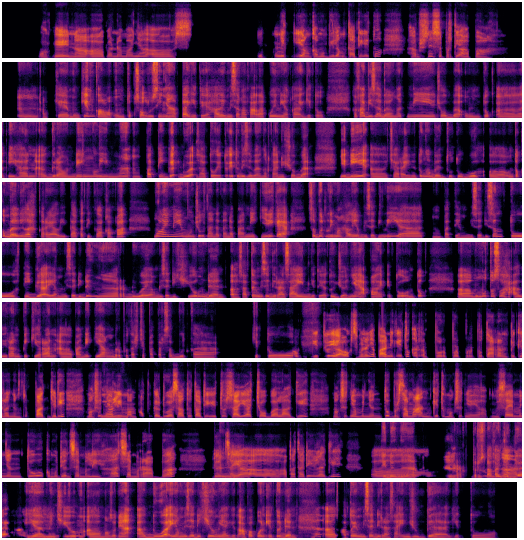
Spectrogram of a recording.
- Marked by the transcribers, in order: in English: "grounding"; sniff; throat clearing
- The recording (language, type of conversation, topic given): Indonesian, advice, Bagaimana pengalaman serangan panik pertama Anda dan apa yang membuat Anda takut mengalaminya lagi?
